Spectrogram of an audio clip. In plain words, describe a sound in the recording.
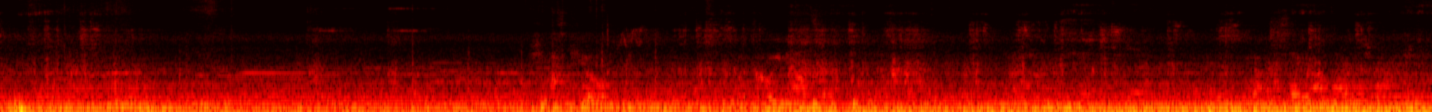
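A car engine hums steadily from inside the car as it rolls slowly.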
